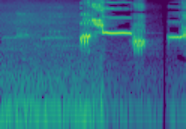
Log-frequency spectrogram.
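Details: Caged myna, kept a long time and able to talk, calling the flock: a loud, shrill whistled note with harsh overtones, a short gap, then another piercing rising whistle over faint low hum.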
